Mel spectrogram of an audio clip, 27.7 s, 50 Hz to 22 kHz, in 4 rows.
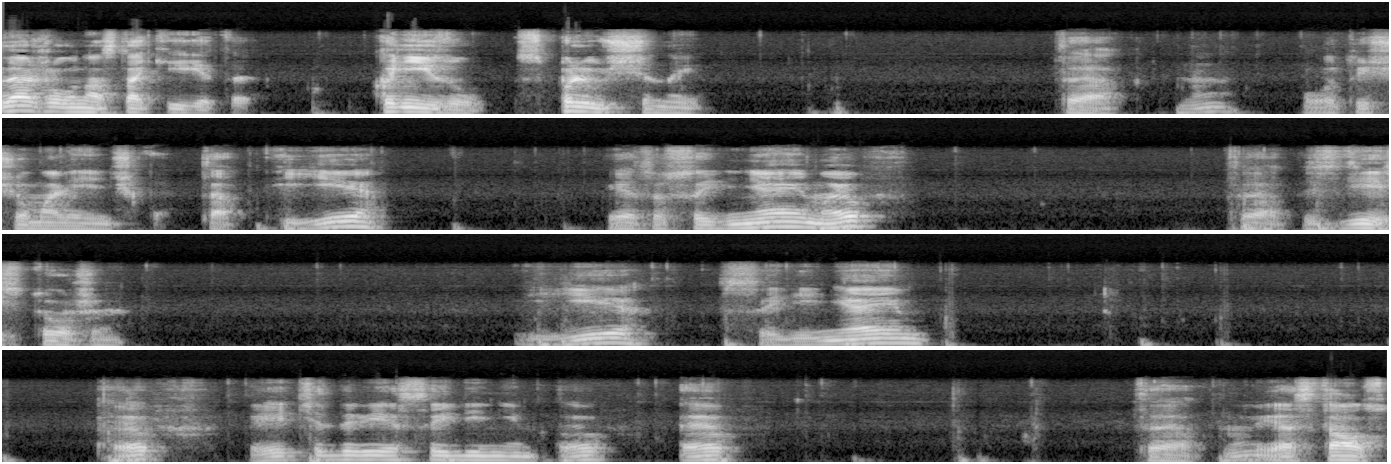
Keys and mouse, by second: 0.4 middle click, 1.5 middle click, 2.2-3.2 middle drag, 3.9 f, 4.1-5.3 middle drag, 5.8 shift+middle click, 6.2 middle click, 7.0 click, 8.1 e, 8.6 click, 9.4 shift+click, 9.7 middle click, 10.9 f, 11.6 click, 12.8 middle click, 13.2 shift+middle click, 13.8 middle click, 14.5 middle click, 15.3 click, 16.4 e, 17.0 click, 17.6 shift+click, 18.1 click, 19.0 shift+click, 19.6 click, 20.5 shift+click, 21.2 f, 21.8 click, 22.7 shift+click, 23.4 f, 23.9 click, 24.7 shift+click, 25.8 middle click, 26.7 shift+middle click.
